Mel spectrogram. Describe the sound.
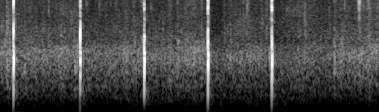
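Clapping from an audience welcoming guests at a church service: five sharp, evenly spaced claps in a steady rhythm over a quiet background.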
